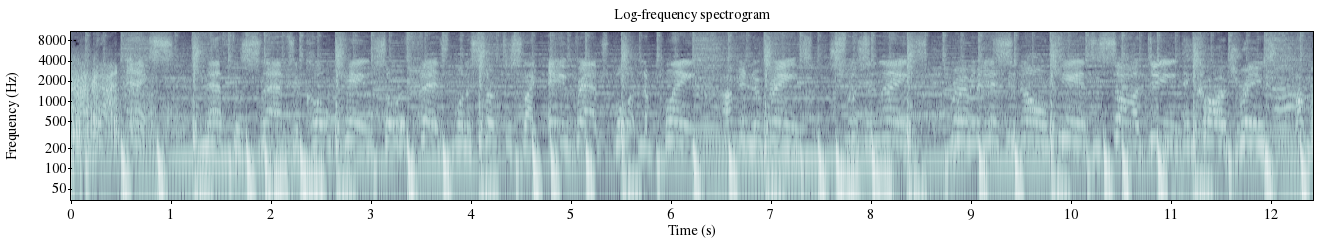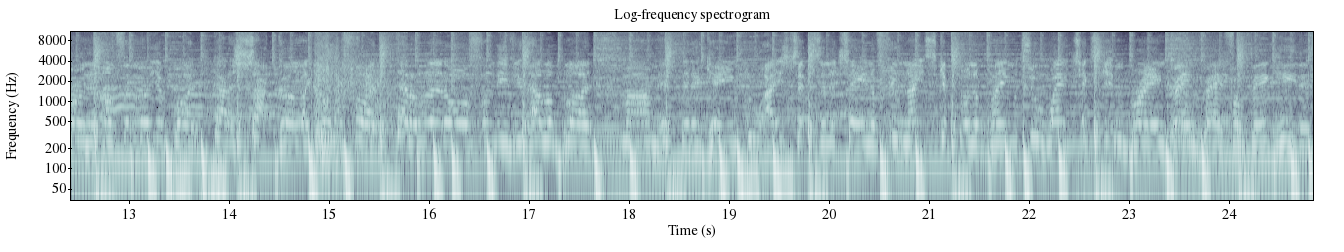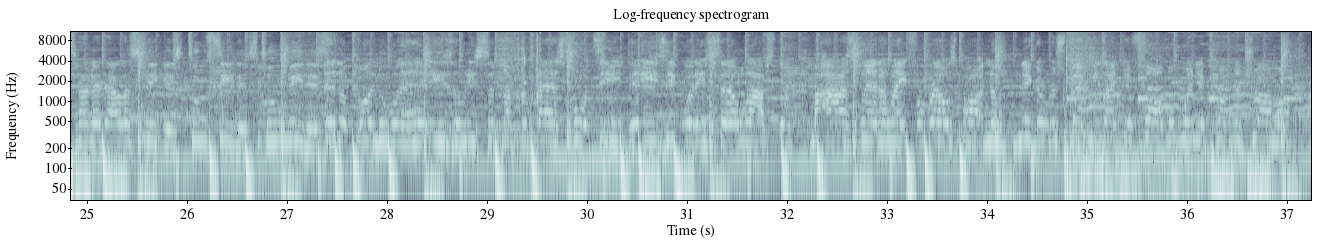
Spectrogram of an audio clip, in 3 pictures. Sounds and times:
Artillery fire: 0:00.0 - 0:01.3, 0:14.8 - 0:16.0, 0:34.8 - 0:35.6
Music: 0:00.0 - 0:37.2.

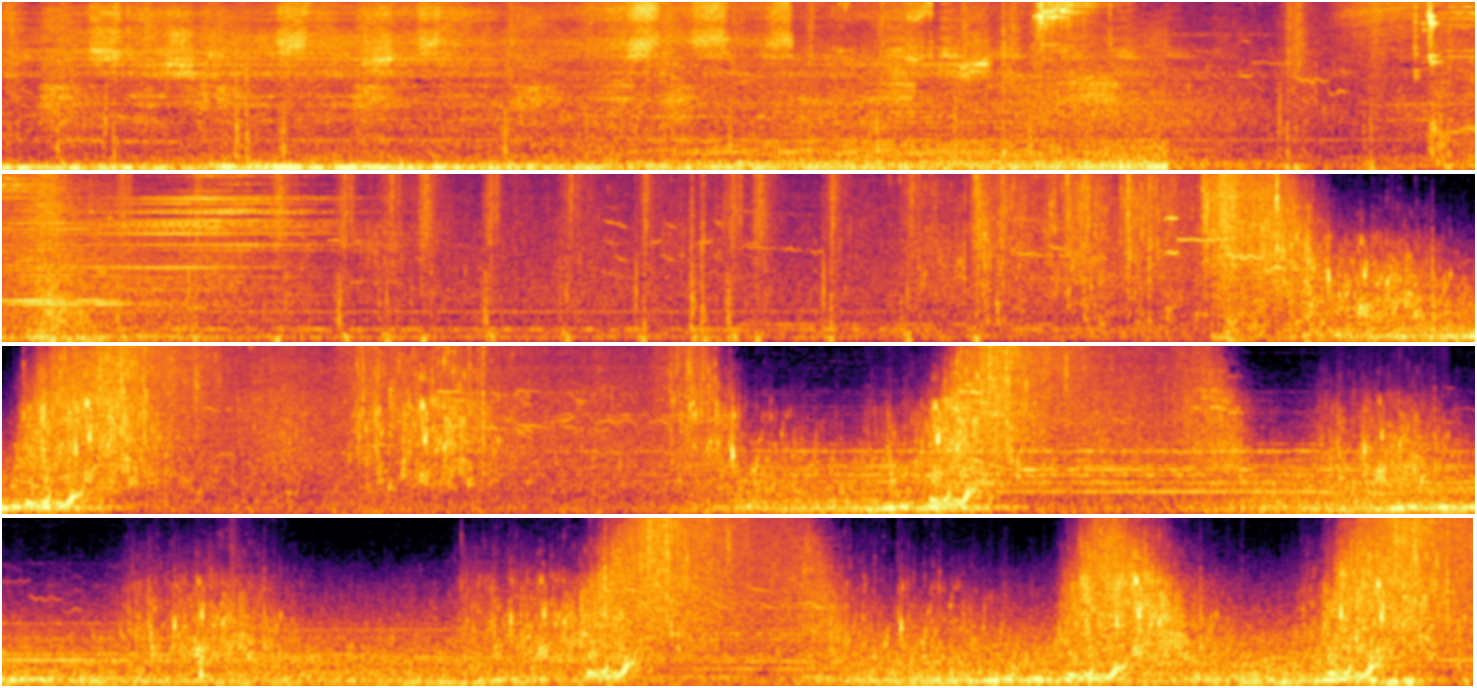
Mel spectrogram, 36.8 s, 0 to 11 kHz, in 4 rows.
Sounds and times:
Music: 0:00.0 - 0:13.3, 0:22.5 - 0:36.8.

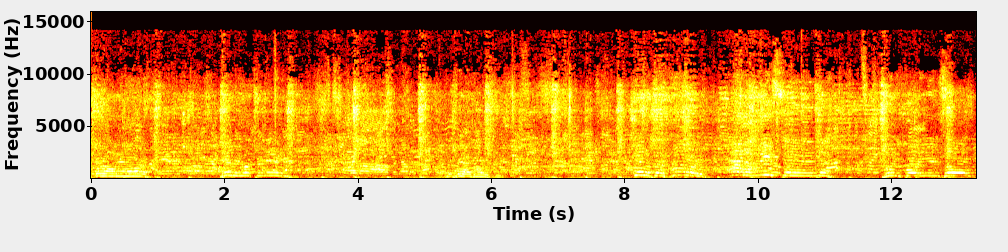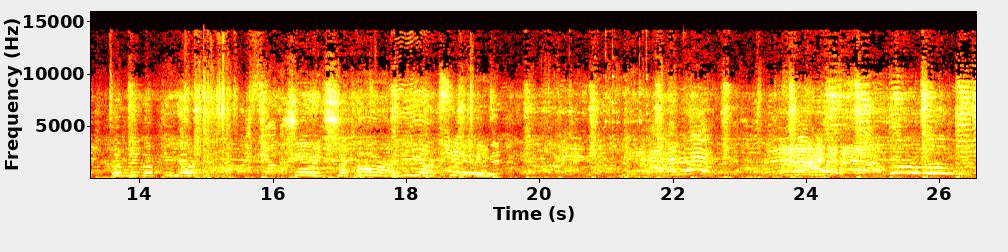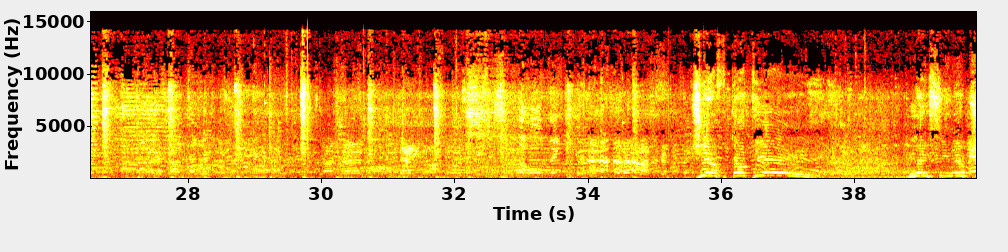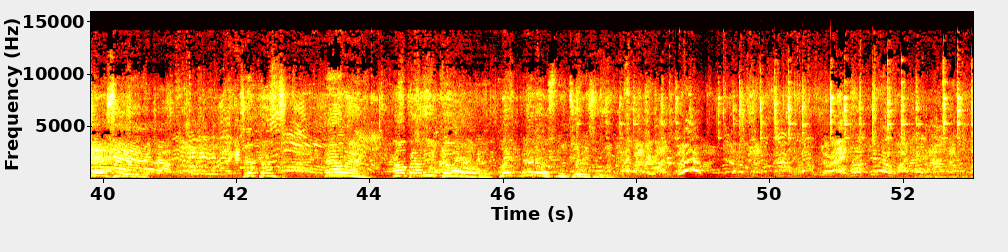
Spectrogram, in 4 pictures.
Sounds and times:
Speech: 0:00.0 - 0:25.2, 0:34.6 - 0:37.6, 0:38.8 - 0:53.0
Hubbub, speech noise, speech babble: 0:00.0 - 0:53.0
Music: 0:00.0 - 0:53.0
Outside, urban or manmade: 0:00.0 - 0:53.0.

